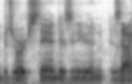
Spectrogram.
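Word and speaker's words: Bjorkstrand: Vader saying Bjorkstand isn't even Is that how you say his name? Borkstrand. Yeah, Bjork. Borkstrand.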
